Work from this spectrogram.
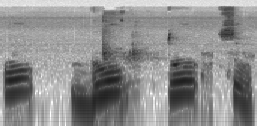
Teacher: उसके बाद है पेश, उ बू तू सू। पेश की अदायगी के वक्त होंठों को मुकम्मल गोल किया जाता है।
